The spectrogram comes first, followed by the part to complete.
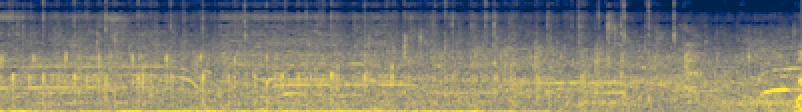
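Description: Stadium crowd cheering and shouting, with music over the public-address system whose deep bass stops about five and a half seconds in.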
